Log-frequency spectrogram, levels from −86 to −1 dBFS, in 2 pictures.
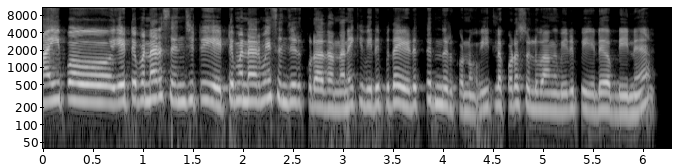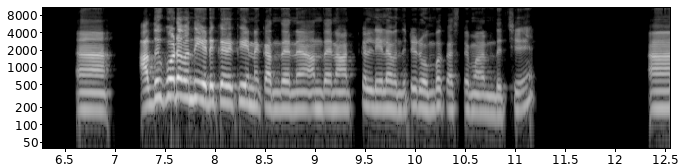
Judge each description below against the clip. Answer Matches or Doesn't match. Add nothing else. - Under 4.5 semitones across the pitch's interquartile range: Doesn't match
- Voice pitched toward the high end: Matches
